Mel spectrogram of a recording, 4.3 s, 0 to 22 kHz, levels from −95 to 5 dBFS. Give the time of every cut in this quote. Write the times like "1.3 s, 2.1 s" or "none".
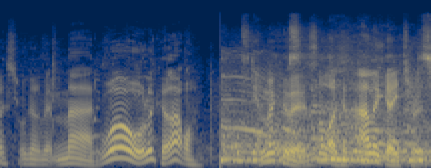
2.2 s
